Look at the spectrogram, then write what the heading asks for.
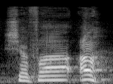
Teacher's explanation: ہم نے اس سے پہلے وقفہ کے گرامر میں بتا دیا ہے کہ گولتا جہاں پر بھی ہو اور وہاں پر ہمیں رکنا ہو تو رکنے کی حالت میں گولتا جزم والی ہا بن جائے گی، لہٰذا یہاں پر گولتا ہے، رکنے کی حالت میں ہمیں جزم والی ہا بنا کر پڑھنا ہے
